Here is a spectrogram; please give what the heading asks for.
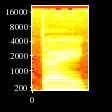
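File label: "dai", Mandarin Chinese pinyin voice, first tone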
